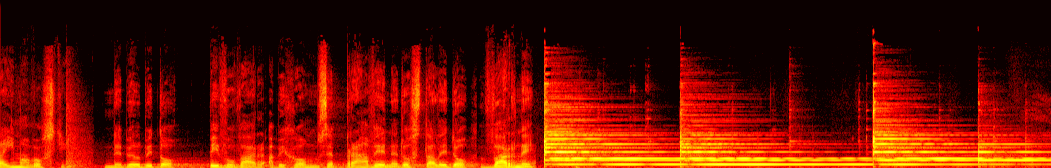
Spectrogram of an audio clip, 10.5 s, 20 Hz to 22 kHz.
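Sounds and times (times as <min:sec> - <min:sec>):
speech: 0:00.0 - 0:05.5
large inscribed bell ringing in a brewery museum brewhouse: 0:05.4 - 0:10.4.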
